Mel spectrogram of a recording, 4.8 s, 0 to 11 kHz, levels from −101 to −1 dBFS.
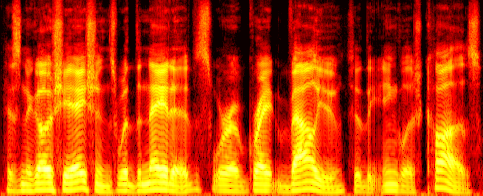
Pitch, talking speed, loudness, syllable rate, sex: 100 Hz, 160 wpm, -18 LUFS, 4.7 syllables/s, male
